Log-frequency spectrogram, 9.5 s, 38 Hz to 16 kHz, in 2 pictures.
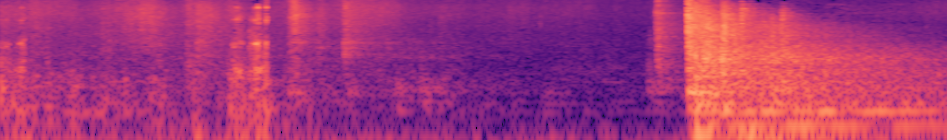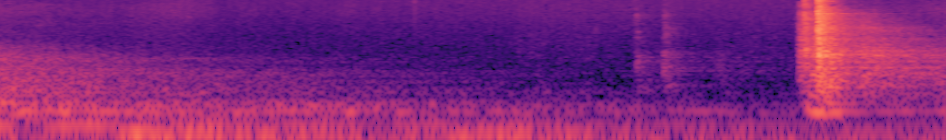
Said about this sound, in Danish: Det er et ekko, der vinder. Ja, og det er jo, fordi der er en afstand på nogle hundrede meter dernede. Øh, selve indgangstunnelen, som vi er i nu, det runger, og øh, det er sådan den der ikoniske, ribbede tunnel, der er 300 meter lang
